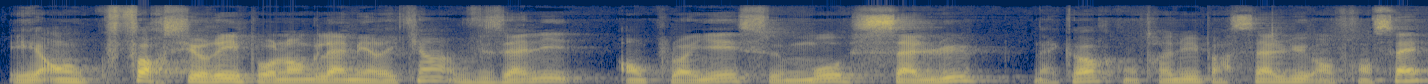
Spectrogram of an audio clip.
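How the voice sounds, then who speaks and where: A man explains English phrases as a teacher. His pitch sits in a middling register but moves in lively swings. He talks casually, with fillers and frequent checks like "d'accord?". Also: measured pace, hardly any pauses. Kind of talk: explaining an English lesson to the camera.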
